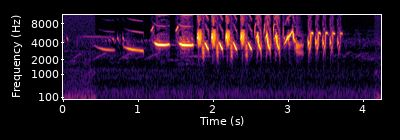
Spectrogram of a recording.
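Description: A small songbird sings a bright, high-pitched phrase of thin whistles that break into rapid trilled notes and a quick run of repeated chirps, heard clearly and alone in quiet open air.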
